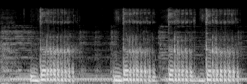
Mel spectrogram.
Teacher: Está el sonido detrás de los alvéolos, está el sonido R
